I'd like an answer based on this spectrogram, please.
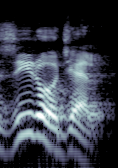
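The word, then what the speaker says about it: xerogel: left with is called a zero gel zero spelled with an X okay so that zero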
